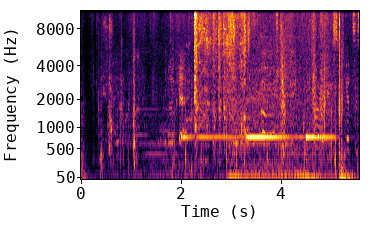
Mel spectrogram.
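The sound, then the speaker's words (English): Clicks and handling noises as people load up into a car, then the car engine starts around midway and settles into a steady low rumble, while a sustained electronic chime tone plays over it. “His mom grabs her phone and grabs her car keys and wallet, and then we load up into the car.”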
